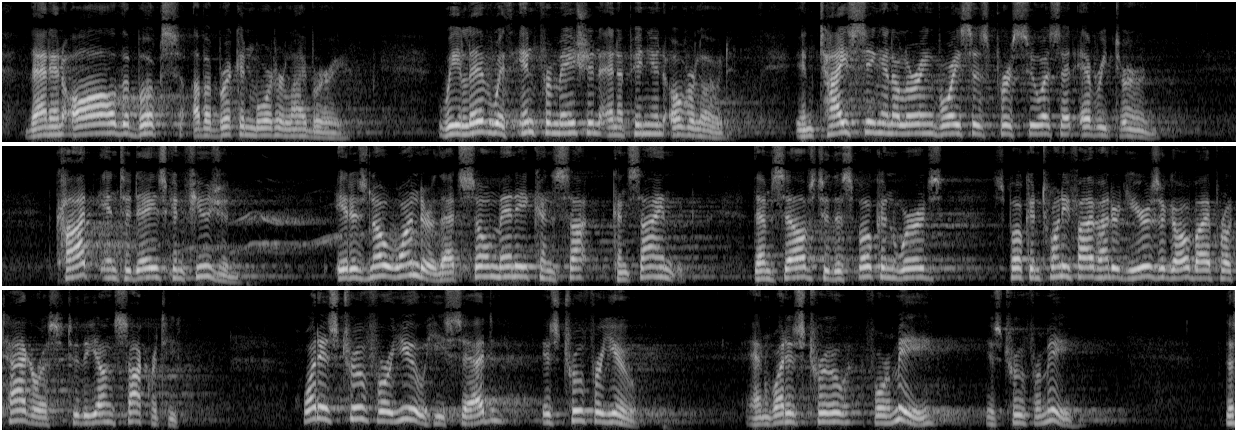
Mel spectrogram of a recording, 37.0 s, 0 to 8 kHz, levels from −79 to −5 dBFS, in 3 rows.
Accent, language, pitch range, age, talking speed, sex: American, English, 165-205 Hz, 60-79, 120 wpm, male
